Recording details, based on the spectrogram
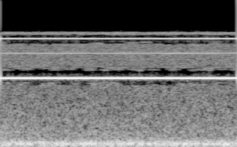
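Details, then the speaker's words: Original Xbox motherboard, removed, multimeter continuity check on bulging capacitors: on the second one a steady unbroken high-pitched beep, reading as a short. "so the first one is over here and it charges up the second one is over here and that one showing it that short"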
